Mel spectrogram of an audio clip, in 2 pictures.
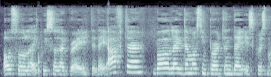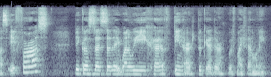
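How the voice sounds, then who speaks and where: A woman's voice: mid-range voice, animated, moderate pace, creaky, darkish tone. A twenty-year-old woman with a Polish accent, giving informal interview answers. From Poland. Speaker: interviewed volunteer. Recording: echoey room, faint ambient noise.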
